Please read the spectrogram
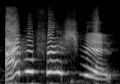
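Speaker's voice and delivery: high, slow and sheepish; squeaky sheepish admission. Retold or imitated. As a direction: squeak it out like a shy kid. Answering colleague's question.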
